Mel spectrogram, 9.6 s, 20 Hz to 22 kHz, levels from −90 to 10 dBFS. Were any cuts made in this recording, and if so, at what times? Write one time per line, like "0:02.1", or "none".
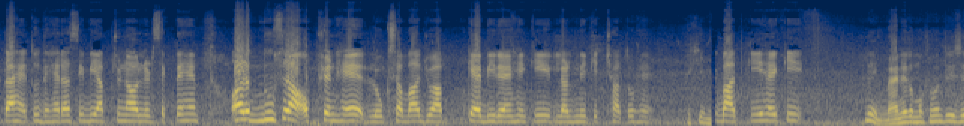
0:07.2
